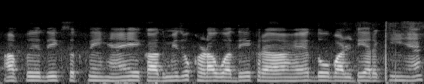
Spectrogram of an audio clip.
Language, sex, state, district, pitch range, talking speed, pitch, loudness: Hindi, female, Haryana, Jhajjar, 175-185 Hz, 240 wpm, 180 Hz, -16 LUFS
